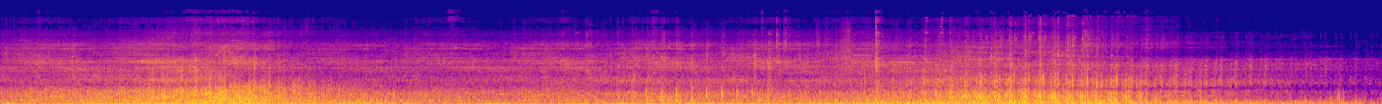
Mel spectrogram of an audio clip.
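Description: Mixed freight train of tank cars and gondolas rolling past, its steel wheels clacking steadily over the rail joints. The sound swells twice, then fades away near the end as the last cars pull off into the distance.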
